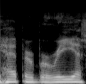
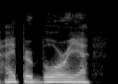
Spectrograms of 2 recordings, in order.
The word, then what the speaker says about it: Hyperborea: You say Hyperborea. Some people call it Hyperborea. What is the correct pronunciation of the term? – Well, I think you can say both, actually.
